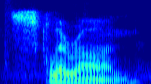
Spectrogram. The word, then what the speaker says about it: Scleron: We mainly treated this patient with our scleron readers aside spelled s c l e r o n scleron and a reader's aside.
